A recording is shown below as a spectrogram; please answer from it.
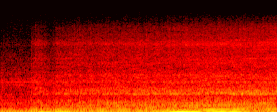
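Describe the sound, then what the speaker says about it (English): A car engine in the Automation car-building game turns over and settles into a low, steady rumble, swelling briefly as it revs before easing back, heard alone and up close. "Let's just start her up and see how she goes."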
